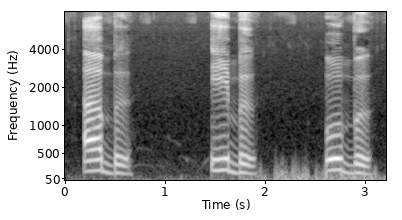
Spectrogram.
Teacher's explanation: پڑھتے وقت ان کے مخرج ٹکر کھا کر الگ ہو جاتے ہیں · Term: قلقلہ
